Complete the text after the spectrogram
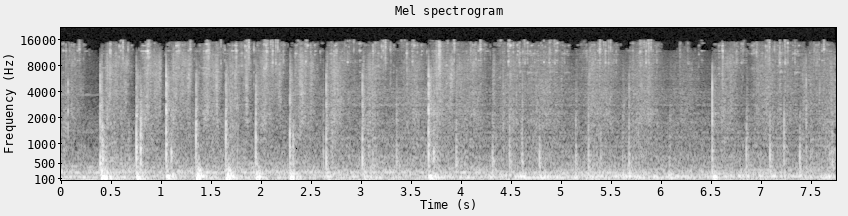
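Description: Footsteps clang on metal stairs and then thud on a hard floor.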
